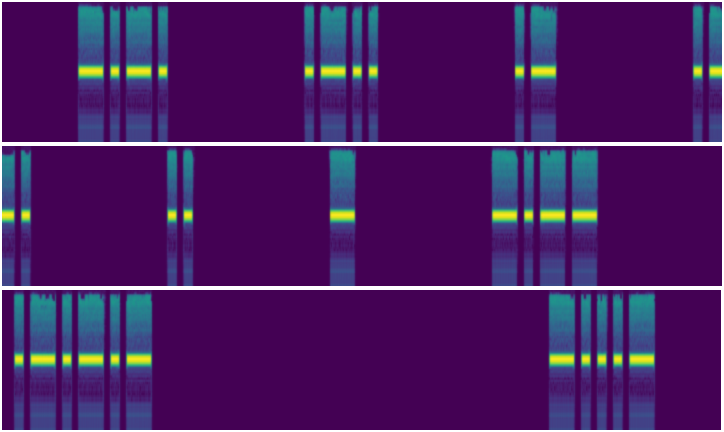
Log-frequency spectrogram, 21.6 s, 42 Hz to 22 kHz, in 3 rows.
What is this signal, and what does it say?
Morse code, heard as a keyed tone, about 15 wpm, spaced as for 5 wpm, 1000 Hz. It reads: CLARITY. <BT>
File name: qotdfiles / 5wpm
